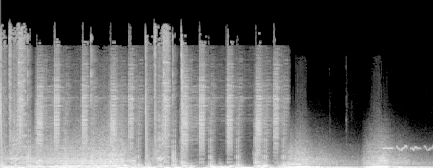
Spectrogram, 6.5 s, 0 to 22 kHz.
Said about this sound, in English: We see here in Bay 1 a car is being tested for engine idle noise.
